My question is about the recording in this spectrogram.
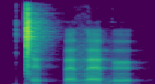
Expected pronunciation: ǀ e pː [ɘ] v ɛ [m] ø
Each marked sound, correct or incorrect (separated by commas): incorrect, incorrect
